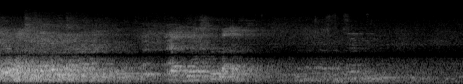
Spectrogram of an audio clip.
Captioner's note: laughing; audience laughs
